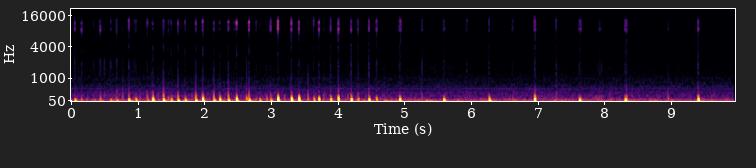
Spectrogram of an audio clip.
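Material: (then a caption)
Plastic. Fingertips roll and tap a small white hollow plastic ping pong ball close to the mic. Quick, dry little taps come in a dense, rapid flurry for the first five seconds, then thin out to spaced single clicks, each a soft low thump with a bright click on top that dies away almost instantly.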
